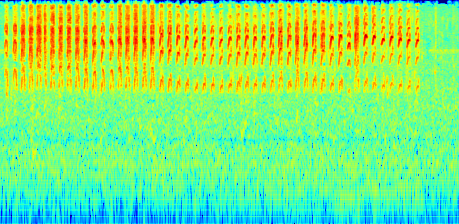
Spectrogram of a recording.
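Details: Clear call of a plantain squirrel (tupai kekes), meant for training competition songbirds: one unbroken run of fast, high, dry chips, roughly eight each second, lasting over five seconds before stopping abruptly.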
